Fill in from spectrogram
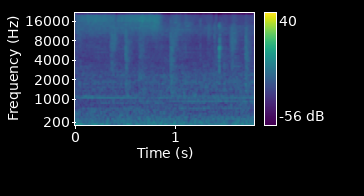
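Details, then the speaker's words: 2008 GE Profile gas dryer DPGT650GHWW, 14 years old with original parts, running on air dry with no heat during yearly lint cleaning: low, even drum rumble with a faint steady blower hum, no knocking or scraping; healthy. "all right i'll start this baby on air dry no heat and we're moving"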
